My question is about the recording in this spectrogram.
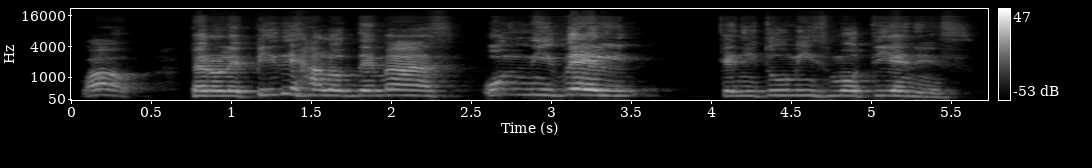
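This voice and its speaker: A man's voice: high-pitched, steady tone, slow pace, fairly bright tone. A middle-aged man preaching a sermon as a pastor, earnest, sometimes acting out his listeners' objections. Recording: echoey room.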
